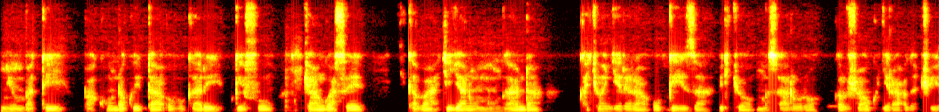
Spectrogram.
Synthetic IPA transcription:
ɲɲuːmbati | βakʰuːndakwiːtaʔuβuɡaɾib̚ɡiːfucaːŋɡwase̞ | ci̥kaβaciɟaːnŋwamuːŋɡaːnda | kaco̞ːɲɟe̞ɾe̞ɾaʔub̚ɡiːzaβiɾco̞umusaɾuɾo̞ | kaɾuʃaho̞kuɟiɾaːɡat͡ʃiːɾo

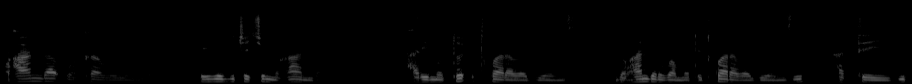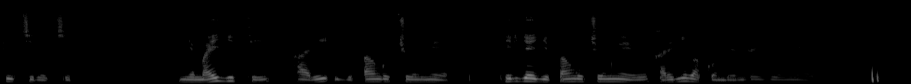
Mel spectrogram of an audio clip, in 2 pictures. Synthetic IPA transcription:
muhaːndawakaβuɾiːmba | hiɾjaɟit͡ʃe̞cumuɦaːnda | haɾimoto̞ʔitwaːɾaβaɟe̞ːnziː | ɾuɦaːnde̞ɾɡwaːmotoitwaːɾaβaɟe̞ːnzi | hatejiɟiticiɾeciɾe | ɲumajiɟiti | haɾiʔiɟipaːŋɡocuːmŋe̞ːɾo | hiɾɟaiɟipaːŋɡocuːmŋe̞ːɾohaɾiɲuβakuːndeːndeɾjuːmŋe̞ːɾo

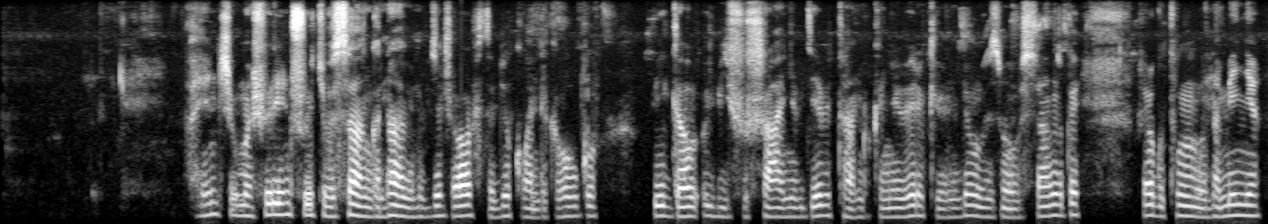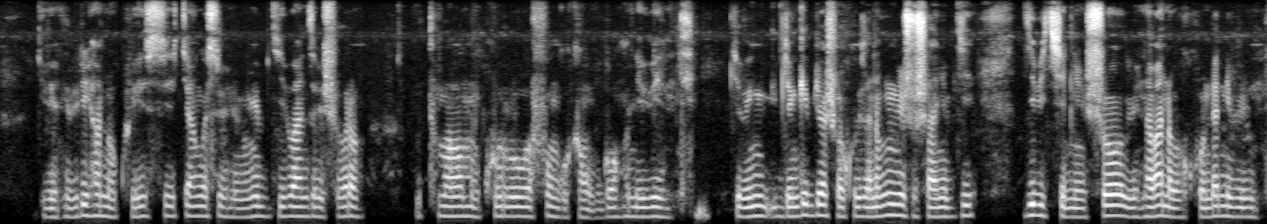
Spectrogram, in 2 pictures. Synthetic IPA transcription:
aheːnt͡ʃimumaʃuːɾijinʃuciβusaːŋɡan̥haːβiːn̥hubjiːnʃiβaβafi̥tebjo̞kuβaːndikahuːbɡo̞ | βiɡaβiʃuʃaːɲo̞bɟeːβitʰaːndukaɲee̞ːɾe̞kiβiːn̥huβjomuβuzimaβusaːnzɡwe̞ʃoβoɾaɡutumamuːn̥uamiɲa | iβiːn̥uβiɾiɦano̞kwiːsicaːŋɡwaseβiːnhuβimŋe̞bɟiːβaːnzeβiʃo̞βo̞ɾa | ɡ̥utʰumaβamukʰuɾuwafuːŋɡukamub̚ɡo̞ːɦoniβiːndi | bjoβbjoŋɡiibjoβaʃoβoɾakuβizanamimiːʃuʃaːɲo̞ibɟiβiceniʃo̞iβiːnuaβaːnaβakʰuːndaniβiːnddi

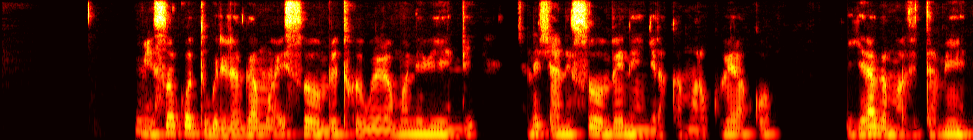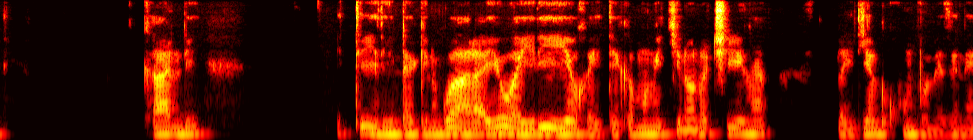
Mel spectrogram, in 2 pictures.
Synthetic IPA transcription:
miso̞ko̞tuɡuɾiɾaɡamo̞iso̞ːmbe̞t̬u̥kweːɡuɾiɾamo̞niβiːndi | t͡ʃaːne̞caːneso̞ːmbe̞neːɲɟeɾakamaɾo̞kuβe̞ːɾako̞ | iɟeɾaɡamavitamiːni | kʰaːndi | tːɾiːndaɡinɡwaːɾaijo̞wajiɾije̞ukajite̞kamoniːcinono̞t͡ʃiːŋa | ɾajiɾjaɡakuːɱvunezene

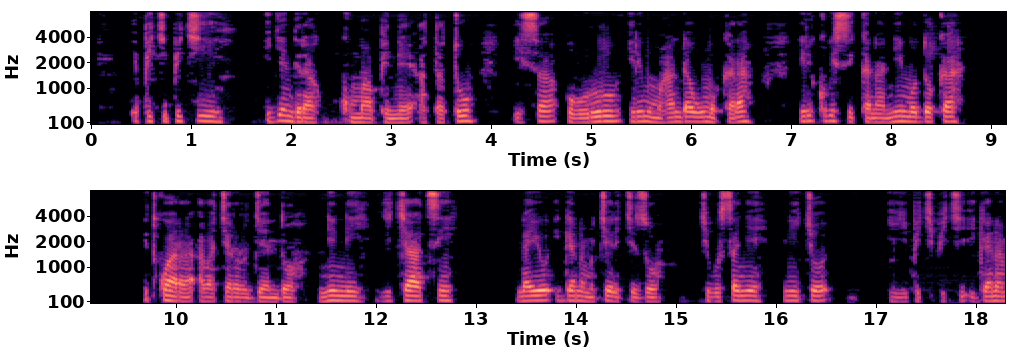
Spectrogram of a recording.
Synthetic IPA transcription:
ipicipiciː | ɟe̞ːndeɾakumapine̞ʔatatu | isauβuɾuɾuiɾimumuɦaːndawumukaɾaiɾikuβisikananimo̞do̞ka | itwaːɾaʔːβaceɾoɾuɟe̞ːndo̞ninijicaːt͡si | najo̞ʔiɡanamuce̞ɾe̞ce̞zo̞ | ciβusaɲe̞ | nico̞ | ijipici̥piciːɡana

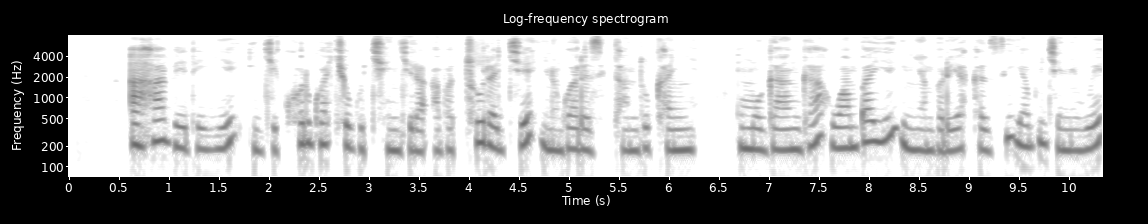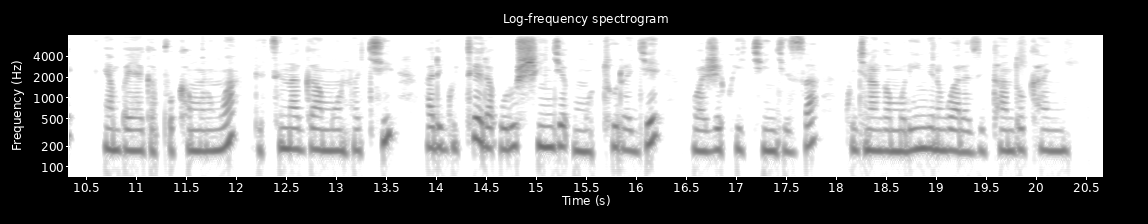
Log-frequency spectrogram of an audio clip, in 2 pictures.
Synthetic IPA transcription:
ahaβe̞ɾe̞je̞iɟikʰo̞ɾɡwaco̞ɡucʰiːɲɟiɾaʔaβatʰuːɾaɟe̞inɡwaːɾazitʰaːndukʰaɲe̞ | umuɡaːŋɡawaːmbaje̞imɲaːmbaɾo̞jakʰazijaβuɟe̞newe̞ | jaːmbajeaɡap͡fukʰamunŋwande̞t͡se̞naɡaːmuːn̥hoci | aɾiɡutʰe̞ːɾaʔuɾuʃiːɲɟe̞ʔumutʰuːɾaɟe̞ | waʒe̞kwiciːɲɟiza | kuɟiɾaŋɡomuɾiːndinɡwaːɾazitʰaːndukʰaɲe̞

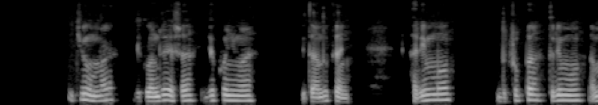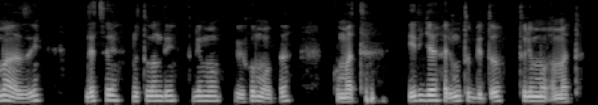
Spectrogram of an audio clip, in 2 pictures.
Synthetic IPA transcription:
icuːma | ɟiko̞ːnd͡ʒe̞ːʃaibjokuɲwa | βitaːndukaɲe̞ | haɾimo̞ | dut͡ʃupatuɾimoa̰maːzi | nde̞t͡se̞nutuːndituɾimo̞ | iβiko̞mo̞ka | kumatḁ | iɾɟahaɾimotubito̞ | tuɾimoʔa̰matḁ

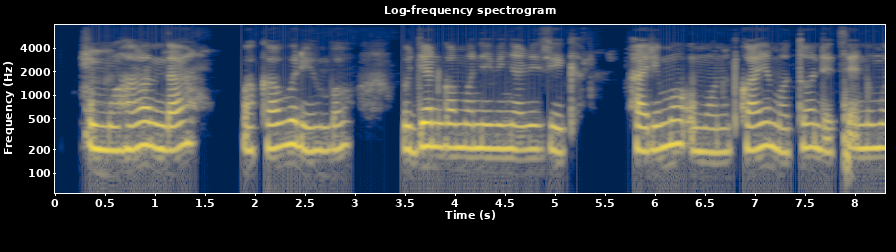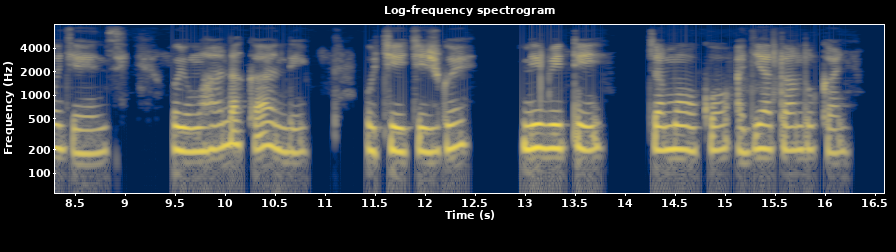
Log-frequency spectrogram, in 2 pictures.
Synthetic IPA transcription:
umuɦaːnda | wakaβuɾiːmbo̞ | uɟe̞ːnɡwamo̞niβiɲaβiziɡḁ | haɾimo̞ʔumuːn̥hutwaːje̞moto̞nde̞t͡se̞̰numuɟe̞ːnzi̥ | ujumuɦaːndakaːndi | uciciʒɡwe̞ | niβiti | β̥jamo̞ːkʰo̞aɟijataːndukaɲe

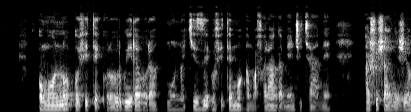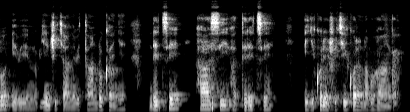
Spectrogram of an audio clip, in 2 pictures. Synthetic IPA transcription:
umuːn̥uufite̞ʔuɾuhuɾɡwiːɾaβuɾaumuːn̥hucize̞ʔufite̞mo̞ʔamafaɾaːŋɡameːnʃicaːne̞ | aʃuʃaːɲiʒe̞ɦo̞iβiːn̥huβjiːnʃicaːne̞βitʰaːndukʰaɲe̞ | nde̞t͡se̞ | haːsihatʰe̞ɾe̞t͡se̞ | iɟikʰo̞ɾe̞ːʃo̞ciːko̞ɾanaβuɦaːŋɡa

